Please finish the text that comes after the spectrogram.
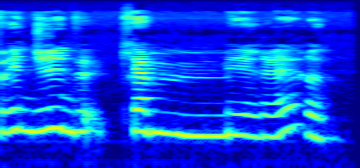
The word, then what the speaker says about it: Brigid Kemmerer: C'est de Brigid Kemmerer. Parfait, la prononciation, nickel.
